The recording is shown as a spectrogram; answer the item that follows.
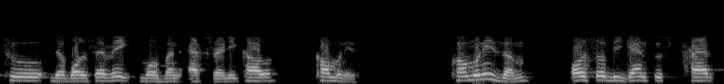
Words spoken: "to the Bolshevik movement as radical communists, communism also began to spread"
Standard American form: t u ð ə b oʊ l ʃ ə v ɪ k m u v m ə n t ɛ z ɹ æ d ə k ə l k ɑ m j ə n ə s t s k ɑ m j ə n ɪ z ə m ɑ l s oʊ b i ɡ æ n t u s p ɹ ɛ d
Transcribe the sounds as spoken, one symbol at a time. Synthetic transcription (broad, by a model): t u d ə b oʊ l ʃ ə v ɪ k m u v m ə n ɛ s ɹ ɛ d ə k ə l k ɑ m j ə n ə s s k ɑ m j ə n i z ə m ɑ l s oʊ b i ɡ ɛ n t u s p ɹ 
